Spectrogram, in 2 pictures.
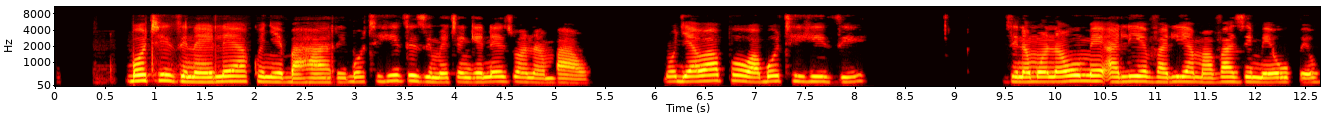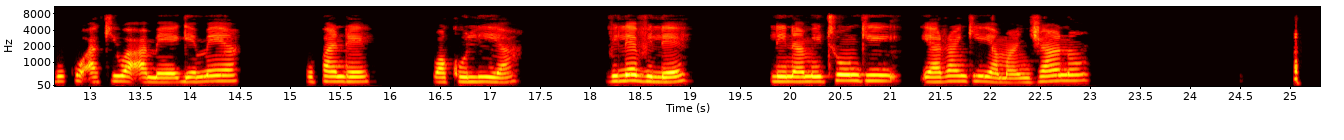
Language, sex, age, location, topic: Swahili, female, 25-35, Mombasa, government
